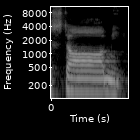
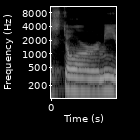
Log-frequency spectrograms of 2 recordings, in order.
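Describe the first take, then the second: First: The R before the M is almost dropped. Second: The R before the M is clearly pronounced. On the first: The speaker calls it right. "I almost cut it out. Change it into an H" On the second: The speaker calls it wrong. "I don't say stormy"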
